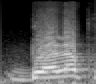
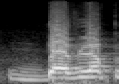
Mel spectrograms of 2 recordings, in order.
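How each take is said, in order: First: डेवलप said as "delap" with the v slurred away; correct pronunciation. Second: डेवलप said with a hard v, as dev-lup; wrong pronunciation. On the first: Teacher giving learners the right form, clearly said. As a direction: say डेवलप the right way, smooth and short. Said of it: "डेवलप होता है". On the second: Teacher giving learners the common mistake, clearly said. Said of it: "डेवलप नहीं होता". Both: Shown as a demonstration.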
